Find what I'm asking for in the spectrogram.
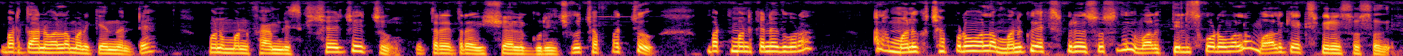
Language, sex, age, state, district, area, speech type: Telugu, male, 18-30, Andhra Pradesh, Nellore, rural, spontaneous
